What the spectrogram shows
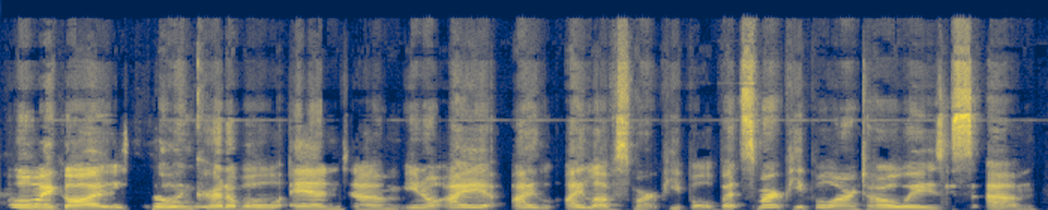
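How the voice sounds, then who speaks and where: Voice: mid-range voice, normal speed, fairly bright tone. An interview host who praises and introduces guests in an effusive, enthusiastic way, with many fillers. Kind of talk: business interview hosting.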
